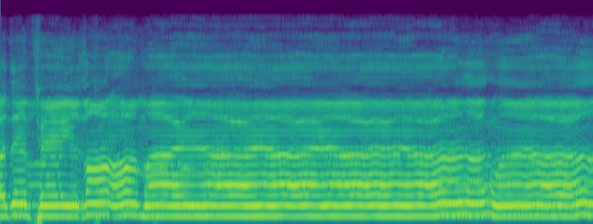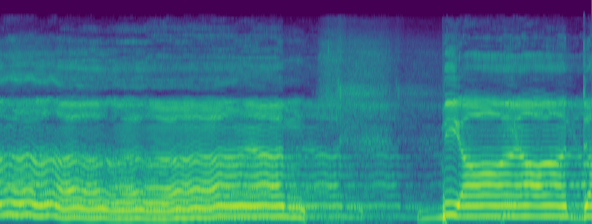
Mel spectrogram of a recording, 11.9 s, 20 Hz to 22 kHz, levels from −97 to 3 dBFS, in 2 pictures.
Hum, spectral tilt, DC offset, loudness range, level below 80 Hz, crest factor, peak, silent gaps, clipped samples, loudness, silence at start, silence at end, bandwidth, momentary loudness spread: none; -6 dB/octave; under 0.1%; 3 LU; -48 dBFS; 12 dB; 0 dBFS; none; under 0.1%; -13 LUFS; 0 s; 0 s; 12 kHz; 8 LU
